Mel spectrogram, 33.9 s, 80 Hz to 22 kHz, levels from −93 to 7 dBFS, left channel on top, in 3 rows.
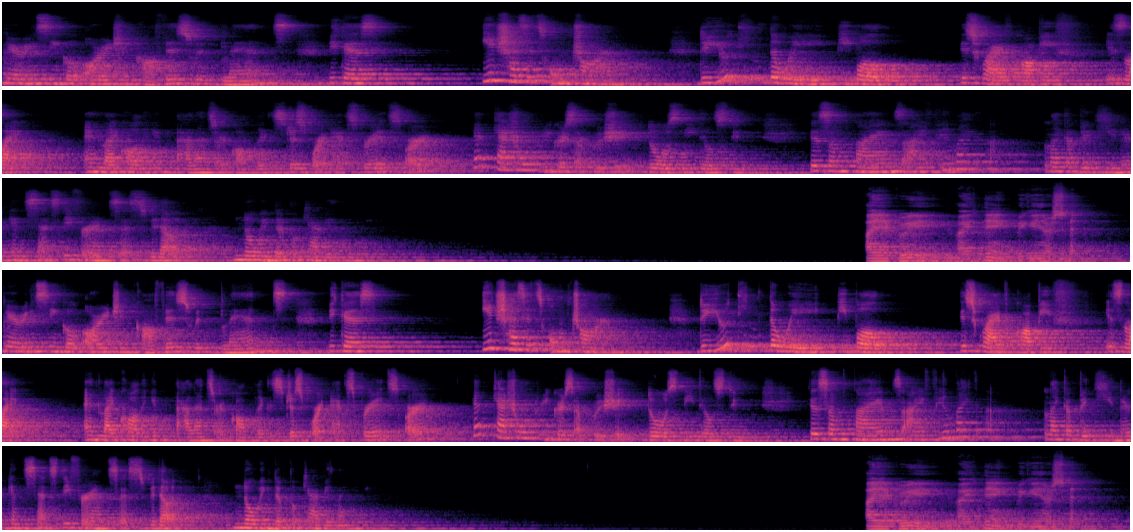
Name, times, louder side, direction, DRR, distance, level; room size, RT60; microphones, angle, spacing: voice 1, 0.0-3.7 4.8-6.3 6.7-8.9 9.6-10.7 11.0-11.4 12.1-15.6 16.0-19.1 19.4-21.0 21.7-24.3 24.9-26.3, right 1 dB, 50° right, 4 dB, 0.9 m, -30 dB
voice 2, 31.2-33.3, equal, 5° left, 1 dB, 0.6 m, -34 dB
13.0 x 4.4 x 5.1 m, 2.3 s
head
